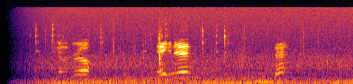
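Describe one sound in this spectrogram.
A man calls out loudly outdoors.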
